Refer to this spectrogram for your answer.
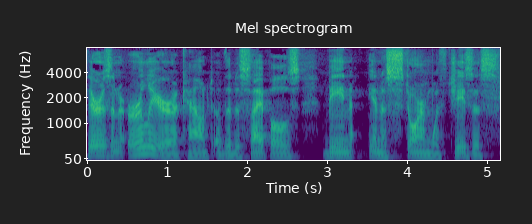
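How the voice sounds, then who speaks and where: In a very clean recording with a silent background, a man speaks very slowly in a fairly low pitch, his tone bright and sharp, with ordinary pitch variation. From Midwest US. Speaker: missionary preacher. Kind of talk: sermon.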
